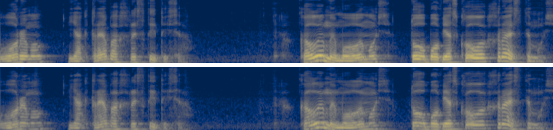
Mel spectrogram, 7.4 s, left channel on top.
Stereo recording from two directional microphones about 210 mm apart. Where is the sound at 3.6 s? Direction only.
45° left (ahead or behind).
